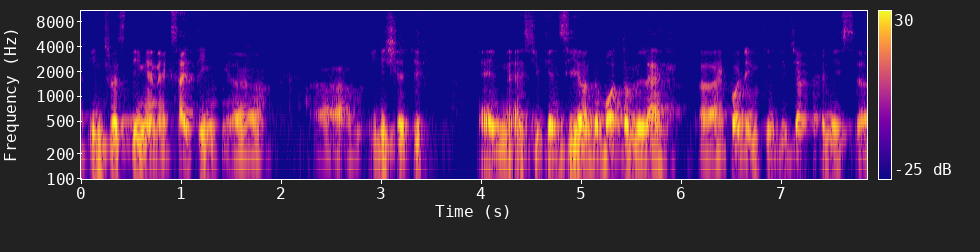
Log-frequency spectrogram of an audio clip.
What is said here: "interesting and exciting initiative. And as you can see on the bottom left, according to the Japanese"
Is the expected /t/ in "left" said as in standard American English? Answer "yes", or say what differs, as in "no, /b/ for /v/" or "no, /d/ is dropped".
no, /t/ is dropped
